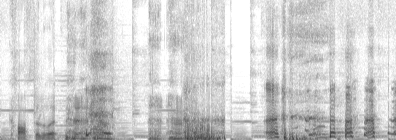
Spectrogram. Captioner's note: stingy throat-clearing noises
